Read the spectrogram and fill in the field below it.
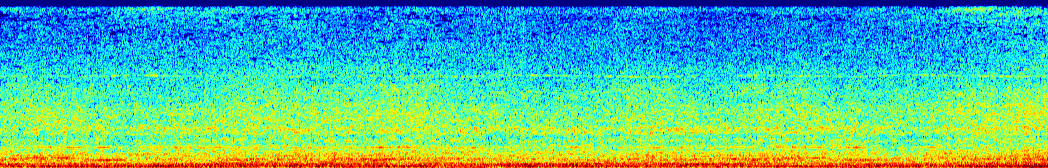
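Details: Hoover WindTunnel vacuum test run after rebuild: loud, even roar with steady hum, no rattle, grind or speed dips; motor is known as loud on this model, runs healthy.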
